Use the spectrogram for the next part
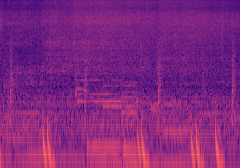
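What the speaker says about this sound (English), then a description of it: "go ahead and have your pan at about medium low, and put your burger patty on" A burger patty fries in a pan over medium-low heat, a steady soft sizzle beneath louder background music.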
